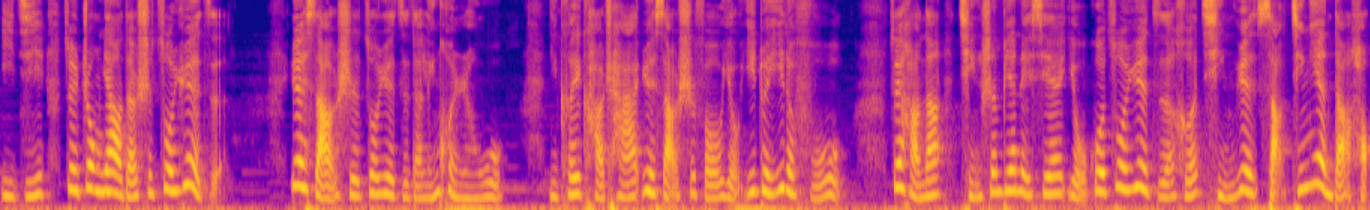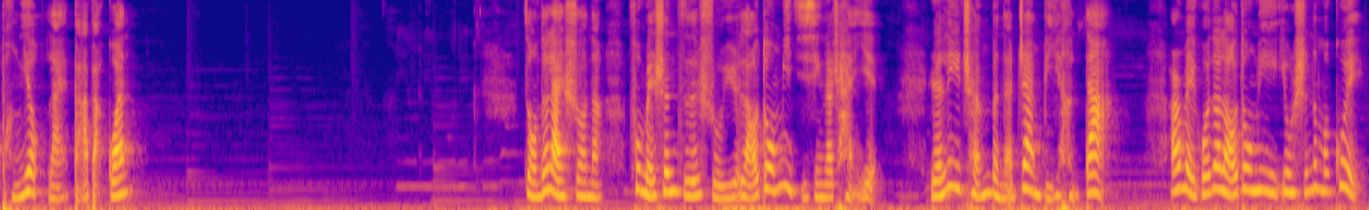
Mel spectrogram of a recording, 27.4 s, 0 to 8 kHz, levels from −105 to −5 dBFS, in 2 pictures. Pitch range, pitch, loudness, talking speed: 190-275 Hz, 225 Hz, -21 LUFS, 230 characters per minute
